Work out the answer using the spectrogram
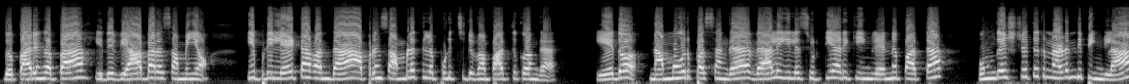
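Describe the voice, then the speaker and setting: A stern middle-aged shop owner, played by a woman reading the story, scolding his staff for lateness. The voice stays high and close, with a dry, roomless sound. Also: fairly even intonation, moderate pace, bright, forceful tone, no room sound.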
